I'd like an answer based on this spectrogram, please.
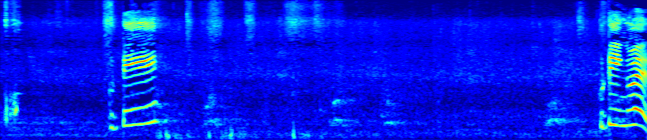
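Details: German Shepherd puppy with two high, falling whimpers spaced about five seconds apart, each sliding down in pitch, while a man's voice calls "come on" and faint rustling sounds in between.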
